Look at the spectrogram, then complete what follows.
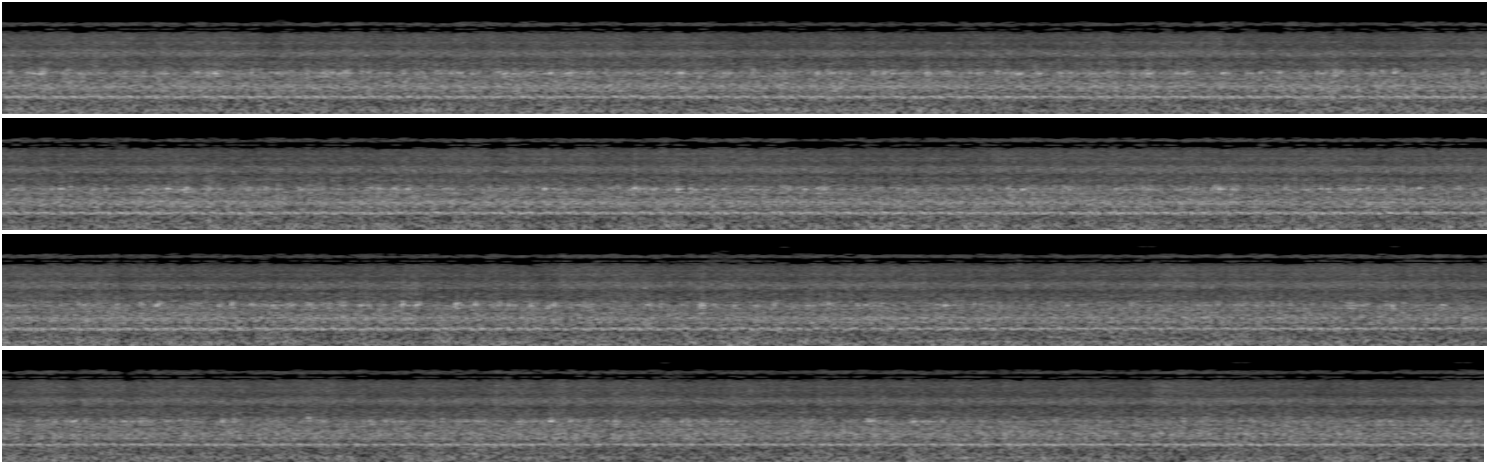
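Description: Steady engine and road noise inside a vehicle's cabin while driving at highway speed, with a constant mid-pitched hum over it.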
